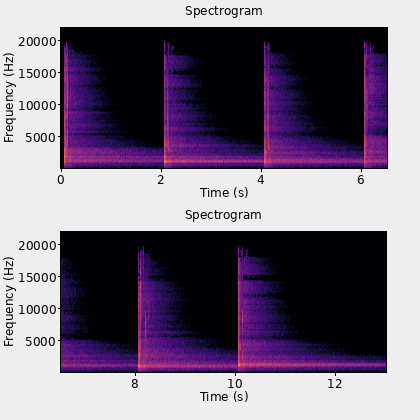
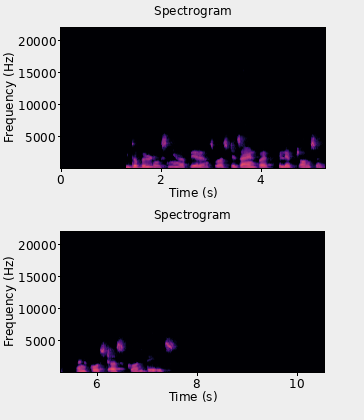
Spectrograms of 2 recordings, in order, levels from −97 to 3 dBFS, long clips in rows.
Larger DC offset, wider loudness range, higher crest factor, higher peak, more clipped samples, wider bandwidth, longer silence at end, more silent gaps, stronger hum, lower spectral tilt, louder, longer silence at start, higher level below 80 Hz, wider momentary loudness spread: neither; about the same, 6 LU vs 8 LU; first, 38 dB vs 22 dB; first, 0 dBFS vs -26 dBFS; neither; first, 19.5 kHz vs 5.6 kHz; second, 0.05 s vs 3.05 s; second, none vs 4.25-4.34 s, 5.31-5.58 s; neither; second, 3.5 dB/octave vs -4 dB/octave; first, -34 LUFS vs -45 LUFS; second, 0.05 s vs 1.3 s; second, under -90 dBFS vs -84 dBFS; first, 26 LU vs 9 LU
